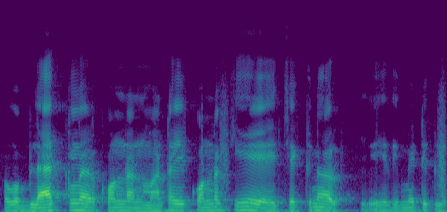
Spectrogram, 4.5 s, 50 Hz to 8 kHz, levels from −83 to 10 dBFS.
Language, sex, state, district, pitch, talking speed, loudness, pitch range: Telugu, male, Andhra Pradesh, Annamaya, 115 Hz, 135 wpm, -21 LUFS, 110-125 Hz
